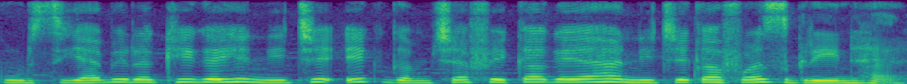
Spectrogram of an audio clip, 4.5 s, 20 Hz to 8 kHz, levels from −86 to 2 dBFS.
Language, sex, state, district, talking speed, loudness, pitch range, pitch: Hindi, female, Uttarakhand, Tehri Garhwal, 210 wpm, -15 LUFS, 210-250 Hz, 235 Hz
